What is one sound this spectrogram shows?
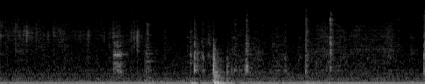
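Chopsticks tap against a frying pan.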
